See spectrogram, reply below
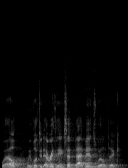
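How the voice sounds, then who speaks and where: Man acting a steady take-charge reporter, echoey hall. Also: fairly high pitch, music in the background, natural voice. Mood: investigating. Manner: brisk, authoritative, reassuring. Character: steady, take-charge adult male reporter, secret hero. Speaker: amateur theatre actor. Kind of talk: old-time radio acting. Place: theatre stage, live performance. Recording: echoey hall, faint noise.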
